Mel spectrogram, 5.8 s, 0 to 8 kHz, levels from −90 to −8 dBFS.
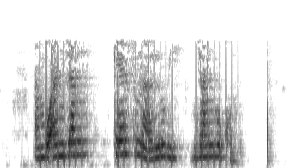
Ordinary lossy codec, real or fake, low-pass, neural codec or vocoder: AAC, 16 kbps; real; 7.2 kHz; none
